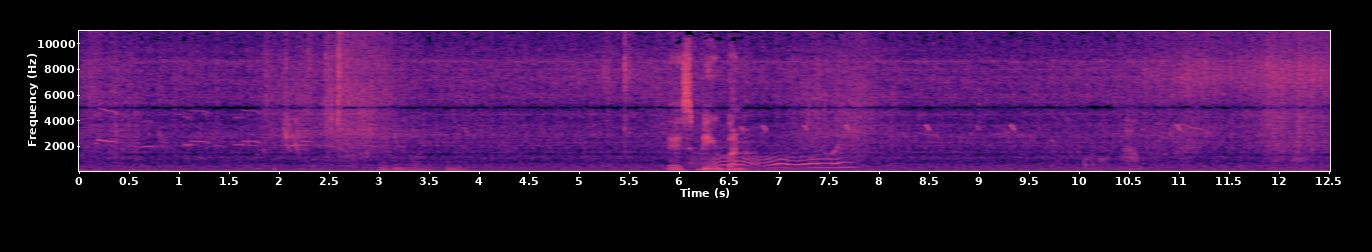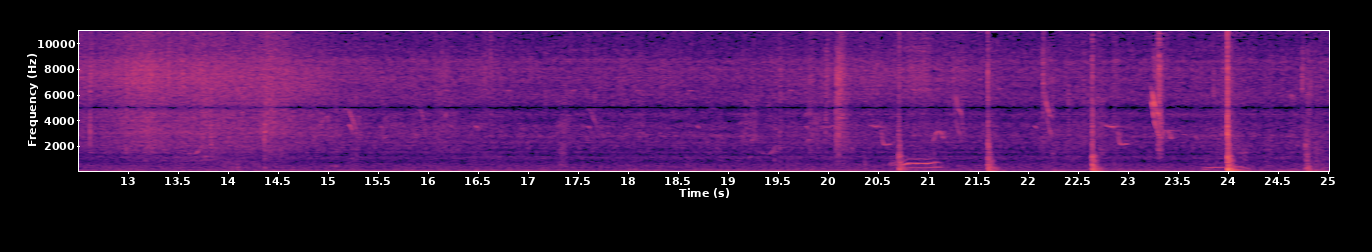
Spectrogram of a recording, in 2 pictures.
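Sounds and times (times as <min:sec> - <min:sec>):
birds chirping: 0:00.0 - 0:25.0
low hum: 0:00.0 - 0:25.0
sharp knocks: 0:21.6 - 0:21.8, 0:22.6 - 0:22.9, 0:24.0 - 0:24.2.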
